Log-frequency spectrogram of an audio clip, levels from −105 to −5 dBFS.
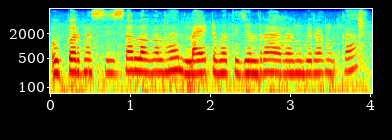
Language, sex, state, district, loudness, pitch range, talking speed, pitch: Hindi, female, Jharkhand, Palamu, -16 LUFS, 220-230 Hz, 195 wpm, 225 Hz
